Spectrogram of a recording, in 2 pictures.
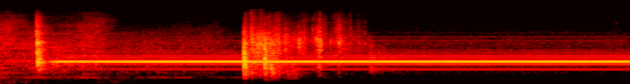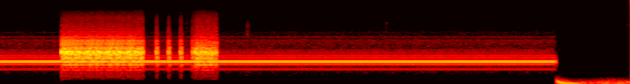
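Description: A steady electronic tone of several pitches at once, held for about five seconds and cut off just before the end. It opens with a click and has two short noisy bursts, about a second in and midway through.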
